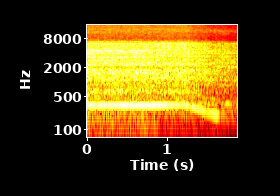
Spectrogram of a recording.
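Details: Philips 1600 W meat grinder: steady motor whine sags sharply in pitch as meat goes in, then the auger stops turning under load though the motor runs; gearbox teeth intact, slipping drive coupling replaced.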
